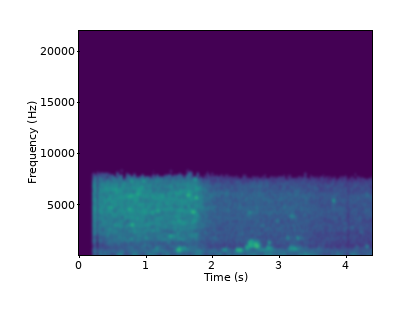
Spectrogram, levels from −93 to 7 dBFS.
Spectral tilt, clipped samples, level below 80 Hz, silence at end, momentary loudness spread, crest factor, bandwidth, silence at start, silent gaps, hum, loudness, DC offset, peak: 0.5 dB/octave; under 0.1%; -82 dBFS; 0 s; 18 LU; 18 dB; 8.2 kHz; 0.2 s; none; none; -32 LUFS; under 0.1%; -18 dBFS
